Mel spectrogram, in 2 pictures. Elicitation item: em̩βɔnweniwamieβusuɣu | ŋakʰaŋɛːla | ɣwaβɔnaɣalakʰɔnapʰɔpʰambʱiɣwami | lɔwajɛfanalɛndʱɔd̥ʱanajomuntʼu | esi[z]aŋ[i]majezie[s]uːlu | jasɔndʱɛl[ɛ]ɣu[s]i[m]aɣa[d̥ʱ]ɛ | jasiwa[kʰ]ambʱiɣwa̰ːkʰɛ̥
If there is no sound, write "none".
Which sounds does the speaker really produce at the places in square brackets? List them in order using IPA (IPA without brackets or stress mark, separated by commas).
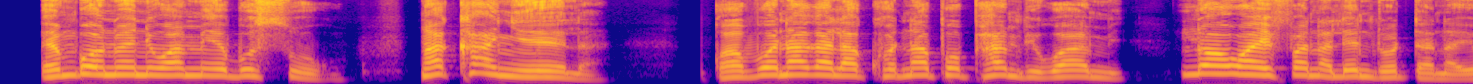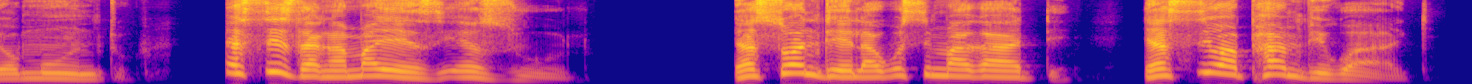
z, a, z, a, s, m, d̥ʱ, pʰ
